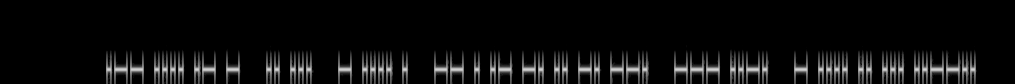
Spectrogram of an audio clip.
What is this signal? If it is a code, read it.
Morse code, heard as a keyed tone, about 28 wpm, 700 Hz. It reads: WHAT IS THE MEANING OF THIS?
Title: Sentences from Top 900 Words 30wpm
